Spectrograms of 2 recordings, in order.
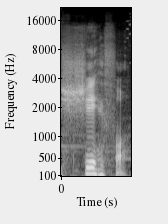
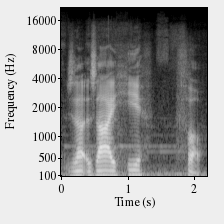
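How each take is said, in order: First: It begins with a sh sound, Chinese style. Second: It begins with a z sound like xylophone. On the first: "It could be like pronounced like Chinese" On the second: "It's like Zai is in xylophone"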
